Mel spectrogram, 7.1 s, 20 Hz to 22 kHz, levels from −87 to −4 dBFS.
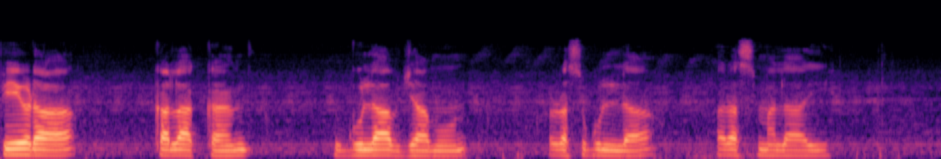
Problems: constant background noise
